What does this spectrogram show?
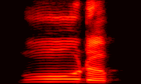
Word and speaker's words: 무릎: La primera sílaba suena 무, 무, 무. Y la siguiente, 릅, 릅, 릅. La palabra entera, 무릎, 무릎, 무릎, 무릎, rodilla.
